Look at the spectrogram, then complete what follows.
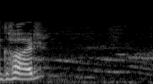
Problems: none marked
